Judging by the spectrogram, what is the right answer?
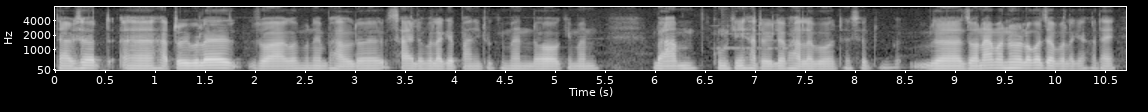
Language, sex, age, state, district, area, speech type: Assamese, male, 18-30, Assam, Majuli, urban, spontaneous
